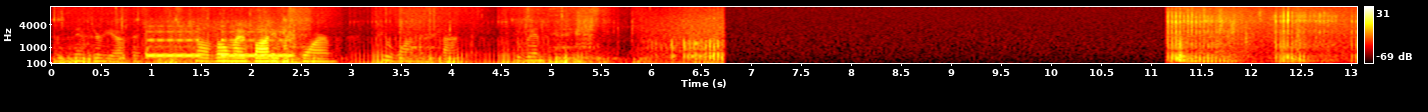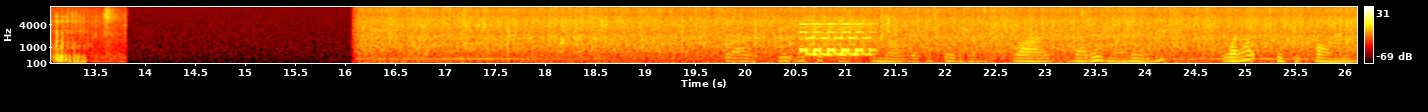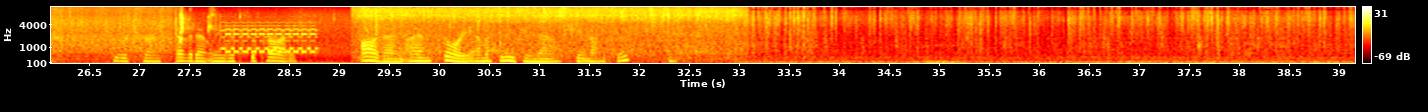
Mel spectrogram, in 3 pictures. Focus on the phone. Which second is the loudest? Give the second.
21 s.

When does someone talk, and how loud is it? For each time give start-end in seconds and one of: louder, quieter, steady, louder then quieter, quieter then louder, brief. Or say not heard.
0.0-5.2 louder then quieter
19.8-32.4 louder.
